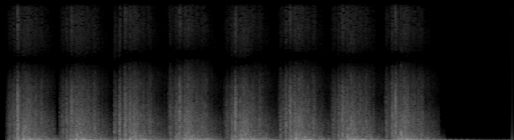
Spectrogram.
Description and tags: Marching creatures
A group of marching aliens. Created in Ableton Live
aliens, animation, big, creatures, game, group, marching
